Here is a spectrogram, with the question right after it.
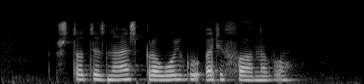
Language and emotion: Russian, neutral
